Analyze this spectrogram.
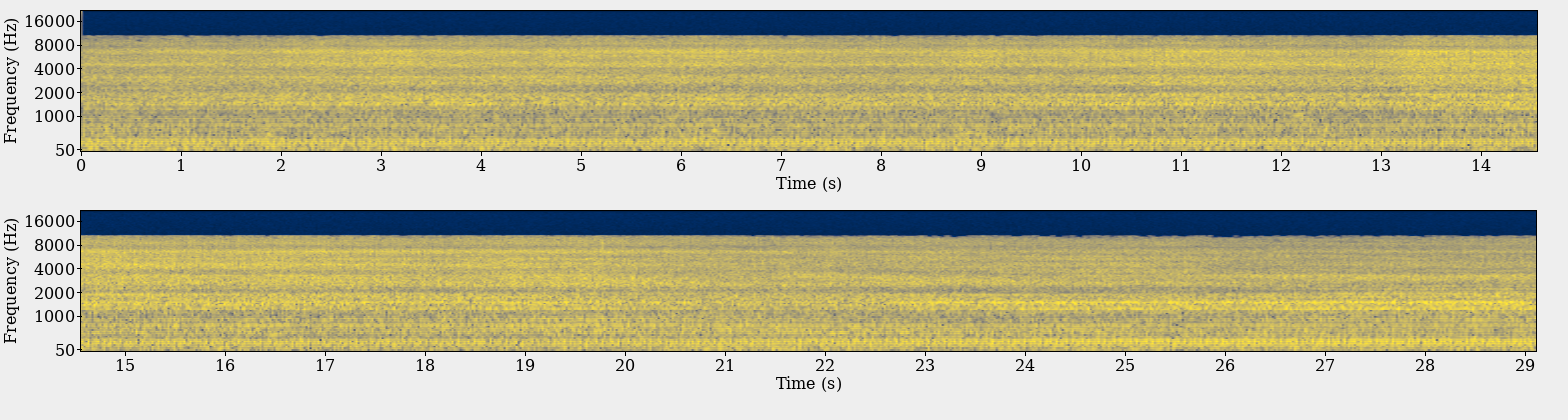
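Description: Portable generator's small engine running at a steady, unchanging speed.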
